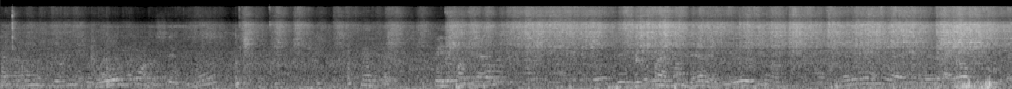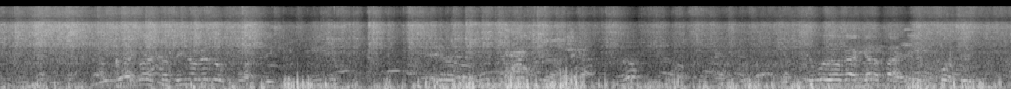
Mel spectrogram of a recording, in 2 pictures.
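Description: Checkers pieces tap on a board.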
